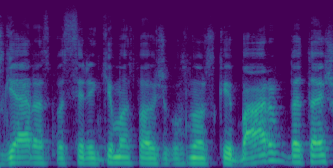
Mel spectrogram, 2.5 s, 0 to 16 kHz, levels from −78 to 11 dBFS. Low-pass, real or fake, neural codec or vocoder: 14.4 kHz; real; none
